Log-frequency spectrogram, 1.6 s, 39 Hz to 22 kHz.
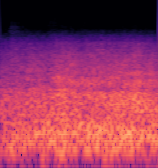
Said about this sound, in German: Vier Triebwerke und ziemlich viel Lärm. Eine Boeing 747-400 der israelischen Fluggesellschaft El Al steigt in den Himmel.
